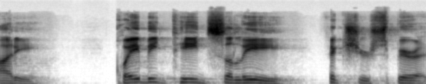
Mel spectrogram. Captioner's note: speaks in foreign language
